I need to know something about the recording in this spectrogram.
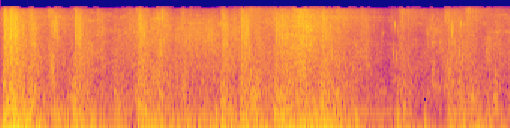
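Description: Fantasy battle sound effects clash, whoosh and crackle in quick bursts.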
